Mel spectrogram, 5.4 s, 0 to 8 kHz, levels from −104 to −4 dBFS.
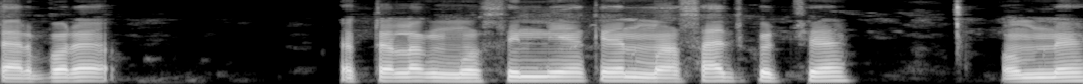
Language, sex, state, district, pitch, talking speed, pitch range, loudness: Bengali, male, West Bengal, Purulia, 140 Hz, 110 wpm, 130-145 Hz, -18 LUFS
